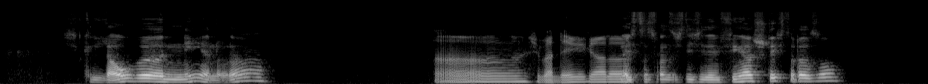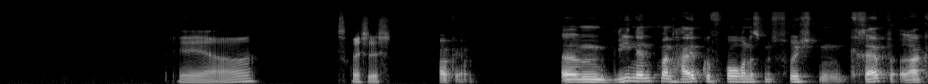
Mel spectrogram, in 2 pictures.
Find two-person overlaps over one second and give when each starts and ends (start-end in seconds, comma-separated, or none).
none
